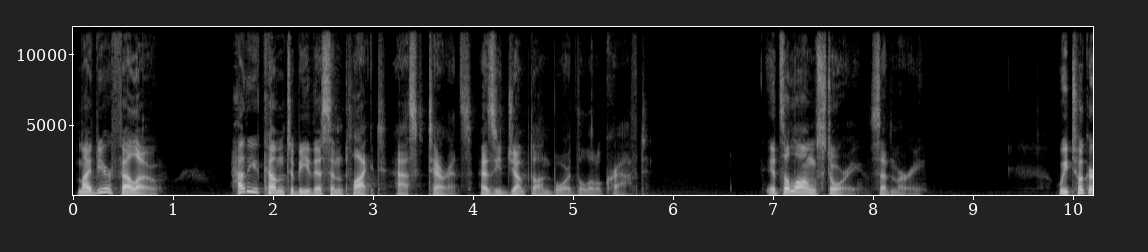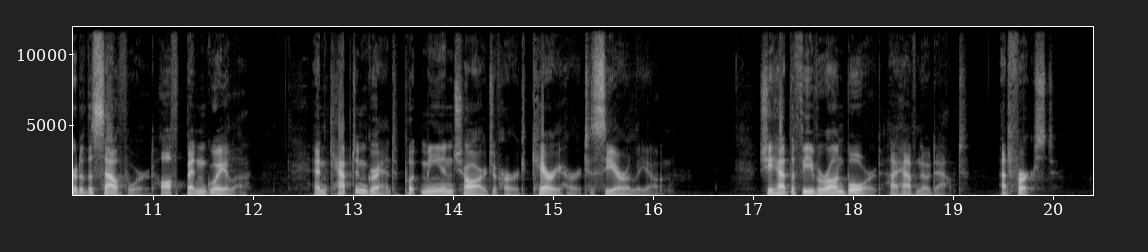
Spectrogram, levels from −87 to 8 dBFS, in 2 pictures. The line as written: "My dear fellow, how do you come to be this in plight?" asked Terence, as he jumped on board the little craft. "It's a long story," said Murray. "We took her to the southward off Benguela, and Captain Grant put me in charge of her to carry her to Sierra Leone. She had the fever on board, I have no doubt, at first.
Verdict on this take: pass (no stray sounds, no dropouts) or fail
pass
